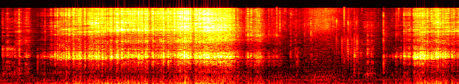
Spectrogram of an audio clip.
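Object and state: Bar of soap being scraped.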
